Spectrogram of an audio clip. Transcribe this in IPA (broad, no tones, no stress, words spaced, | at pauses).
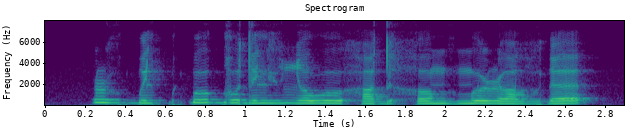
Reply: ɭṳɡ͡bʊlʲ k͡pə̤k͡pu ɡudə lʲṳ ʎʊ wuhɒ dʊho mṳmu ɭʊlˠṳ ɗə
